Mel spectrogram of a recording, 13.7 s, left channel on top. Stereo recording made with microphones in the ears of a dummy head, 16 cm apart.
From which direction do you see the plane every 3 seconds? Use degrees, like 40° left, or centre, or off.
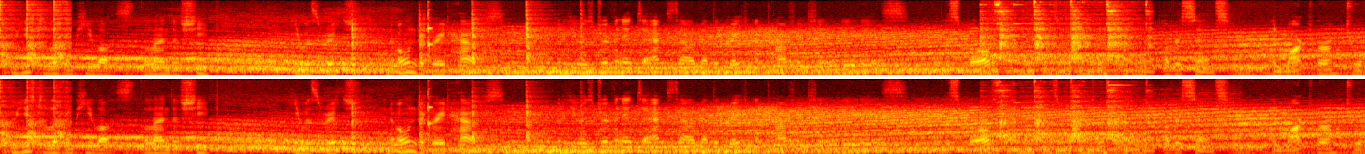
60° left, 30° left, 20° right, 60° right, 70° right.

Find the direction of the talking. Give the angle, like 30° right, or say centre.
centre.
